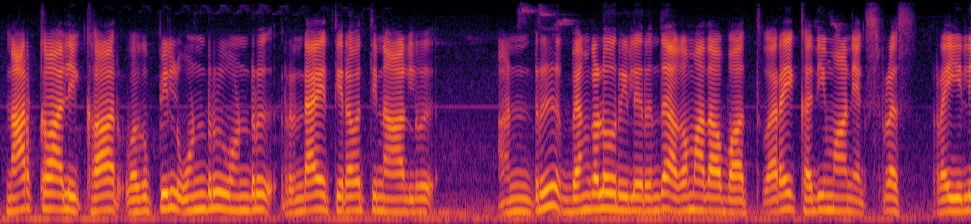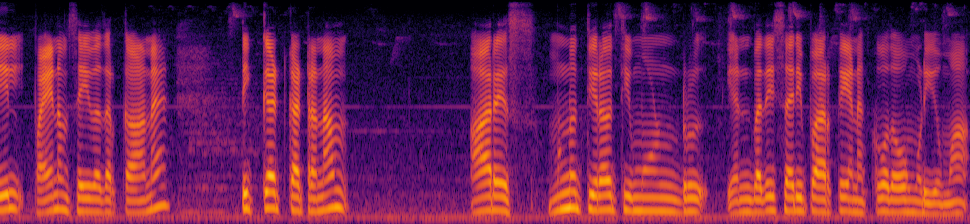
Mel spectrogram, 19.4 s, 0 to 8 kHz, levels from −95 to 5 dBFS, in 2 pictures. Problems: background sounds at intervals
